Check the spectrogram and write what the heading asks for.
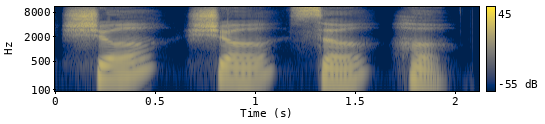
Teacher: इनके उच्चारण में हवा मुंह में एक संकरे रास्ते से निकलती है जिससे घर्षण पैदा होता है और उसी से एक गर्मी का एहसास होता है। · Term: संघर्षी व्यंजन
